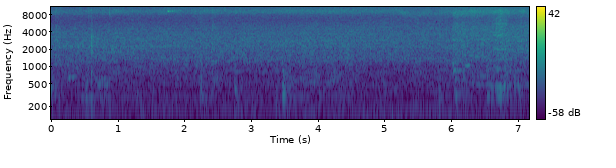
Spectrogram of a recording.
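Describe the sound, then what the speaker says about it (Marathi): French fries frying in hot oil, giving a steady, soft sizzling hiss throughout, with a few faint clicks and a slightly louder bubbling near the end, and no talking. "अशा पद्धतीने तेलामध्ये टाकून घेते मी जेवढे बसतील तेवढे"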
